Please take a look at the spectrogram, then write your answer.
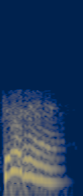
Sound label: baby girl giggle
